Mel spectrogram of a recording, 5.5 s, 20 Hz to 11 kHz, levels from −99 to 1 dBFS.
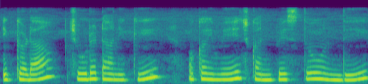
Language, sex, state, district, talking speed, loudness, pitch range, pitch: Telugu, female, Andhra Pradesh, Sri Satya Sai, 65 wpm, -14 LUFS, 210-240 Hz, 220 Hz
